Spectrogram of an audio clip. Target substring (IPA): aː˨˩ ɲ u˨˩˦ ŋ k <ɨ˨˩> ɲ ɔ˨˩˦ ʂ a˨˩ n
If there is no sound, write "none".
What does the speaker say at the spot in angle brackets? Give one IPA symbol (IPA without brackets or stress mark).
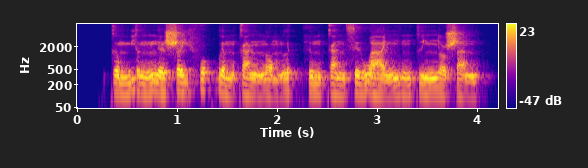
ɨ˨˩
